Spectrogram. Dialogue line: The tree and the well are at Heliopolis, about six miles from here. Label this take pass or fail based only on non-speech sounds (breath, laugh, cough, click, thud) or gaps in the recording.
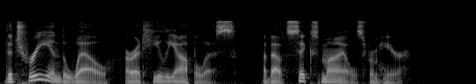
pass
